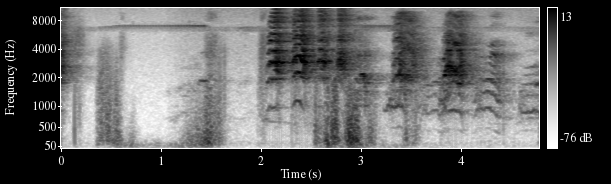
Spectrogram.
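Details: Parrots calling in a nature recording: harsh, harmonic squawks in short bursts, some nasal and some rising, with several birds overlapping after the first two seconds and brief quiet gaps between groups.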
